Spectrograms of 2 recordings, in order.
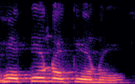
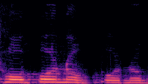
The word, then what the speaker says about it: Ho'oponopono: So just do Ho'oponopono. H-O-P-O-N-O-P-O-N-O, and this will come. Yeah. Yeah. So because a lot of people pronounce it as Ho'oponopono, but it's Ho'oponopono actually. Ho'oponopono.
